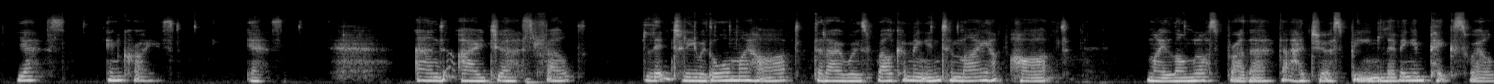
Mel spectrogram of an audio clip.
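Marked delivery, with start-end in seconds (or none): 0.2-2.9 hushed, very quiet, slow and softly spoken. Retelling answering a man who asked permission to contact them, very quiet. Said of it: "I said very quietly back".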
